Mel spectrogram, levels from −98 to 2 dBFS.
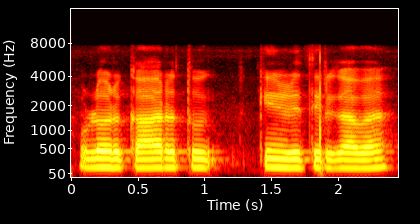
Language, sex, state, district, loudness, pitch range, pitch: Tamil, male, Tamil Nadu, Kanyakumari, -17 LUFS, 140-145 Hz, 145 Hz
